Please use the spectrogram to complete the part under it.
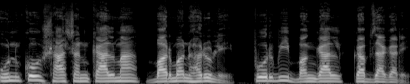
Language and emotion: Nepali, neutral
